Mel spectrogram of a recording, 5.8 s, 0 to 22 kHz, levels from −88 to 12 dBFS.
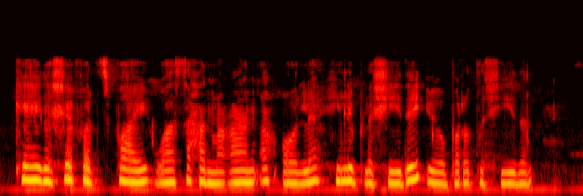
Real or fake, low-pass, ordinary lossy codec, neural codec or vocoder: real; 7.2 kHz; none; none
